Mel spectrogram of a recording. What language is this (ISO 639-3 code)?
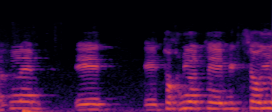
heb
